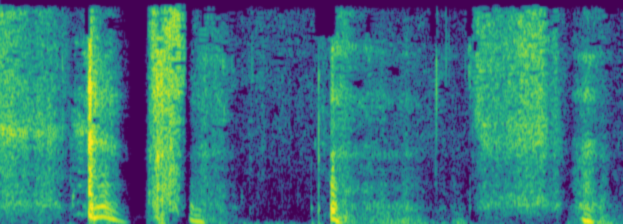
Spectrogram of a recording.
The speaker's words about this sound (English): Now, we are going to try to breathe.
